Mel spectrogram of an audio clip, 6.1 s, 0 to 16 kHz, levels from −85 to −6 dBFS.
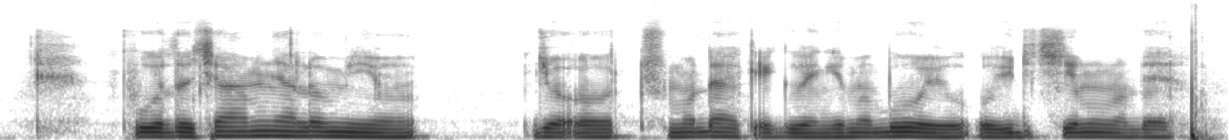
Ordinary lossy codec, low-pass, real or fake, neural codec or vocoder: none; 14.4 kHz; fake; codec, 44.1 kHz, 7.8 kbps, DAC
